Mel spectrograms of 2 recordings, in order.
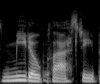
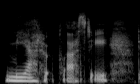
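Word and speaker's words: meatoplasty: There's a penis tip procedure that is written as metoplasty, but thankfully it's pronounced as miatoplasty, and tons more problems that I hope I never have.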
